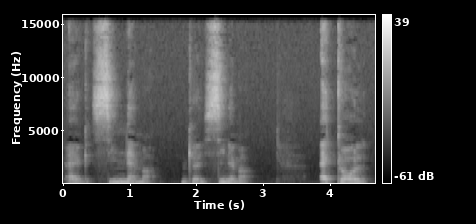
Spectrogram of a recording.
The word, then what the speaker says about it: cinéma: If I have an accent on the E, so cinéma, I'm going to go above the line, like egg, cinéma, okay, cinéma.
